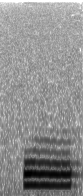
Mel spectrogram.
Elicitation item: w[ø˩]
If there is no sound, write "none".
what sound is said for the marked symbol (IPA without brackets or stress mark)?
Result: u˩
